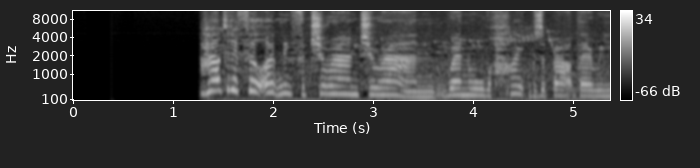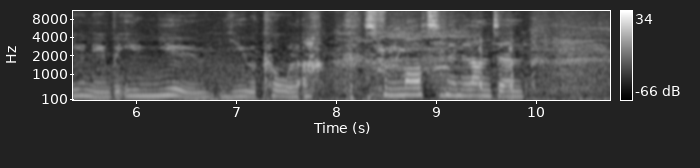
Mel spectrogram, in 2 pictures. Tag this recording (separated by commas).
Female speech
